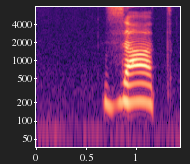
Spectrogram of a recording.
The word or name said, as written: zat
